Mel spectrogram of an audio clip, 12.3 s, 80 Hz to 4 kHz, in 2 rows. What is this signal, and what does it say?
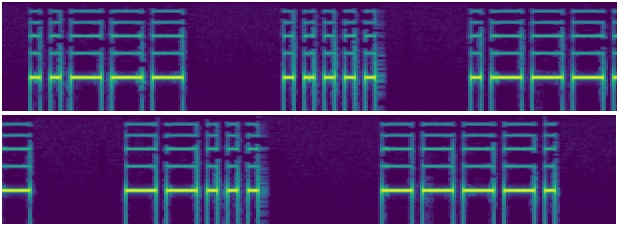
Morse code, heard as a keyed tone, about 12 wpm, spaced as for 6 wpm, 660 Hz. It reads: 25179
